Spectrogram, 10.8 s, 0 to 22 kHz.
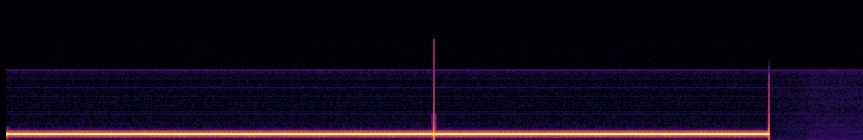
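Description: Line-up test tone played with colour bars: a single steady 1 kHz reference tone that holds for about nine and a half seconds, then cuts off suddenly. There is a faint click about halfway through.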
